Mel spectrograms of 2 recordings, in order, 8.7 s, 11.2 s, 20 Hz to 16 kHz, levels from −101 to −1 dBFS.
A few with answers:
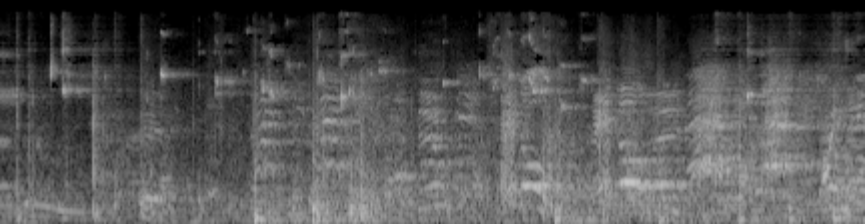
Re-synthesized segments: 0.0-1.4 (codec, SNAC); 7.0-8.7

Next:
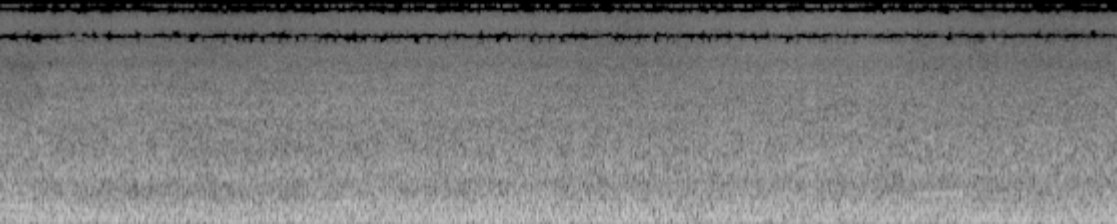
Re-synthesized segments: 9.8-10.3 (vocoder, BigVGAN v2)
